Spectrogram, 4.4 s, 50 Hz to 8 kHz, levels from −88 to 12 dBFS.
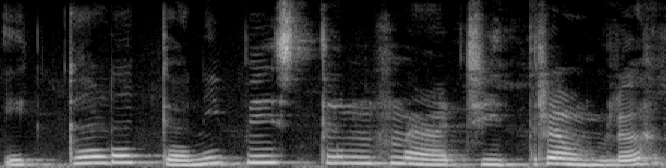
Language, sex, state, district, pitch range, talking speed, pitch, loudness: Telugu, female, Andhra Pradesh, Sri Satya Sai, 225-300 Hz, 40 wpm, 260 Hz, -13 LUFS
